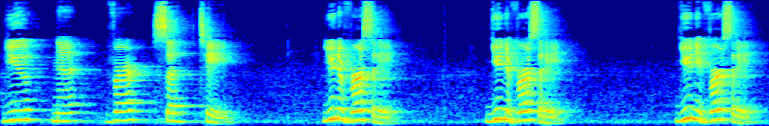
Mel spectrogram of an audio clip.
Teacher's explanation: Những âm tiết còn lại chúng ta sẽ đọc nó ngắn và thấp giọng xuống. · Trọng âm rơi vào âm ver, vậy chúng ta hãy xuống giọng những âm còn lại.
